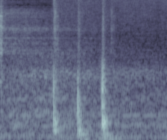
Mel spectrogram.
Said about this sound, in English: three times, on metal screeching ticks and clicks and thumping knocks like erratic heartbeats dancing in her head. What is that sound?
